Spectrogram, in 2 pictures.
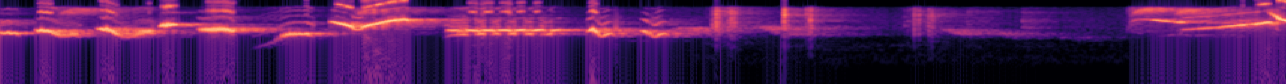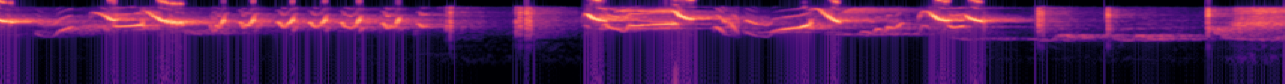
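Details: White-rumped shama, Medan type, delivering full tembakan song: varied whistles and sharp snapping clicks, a short pause, then rapid high buzzy rattles and staccato bursts repeated in quick succession.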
